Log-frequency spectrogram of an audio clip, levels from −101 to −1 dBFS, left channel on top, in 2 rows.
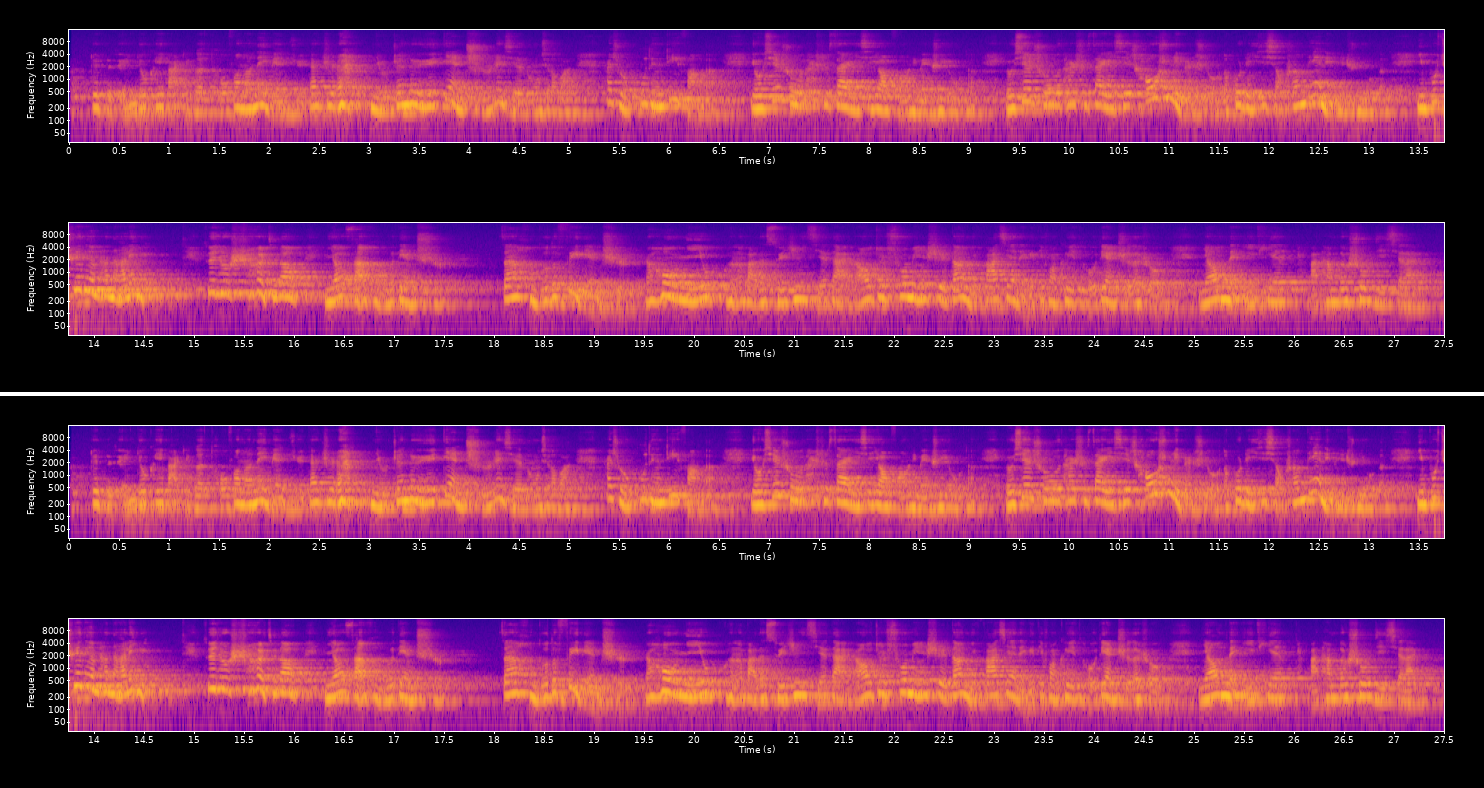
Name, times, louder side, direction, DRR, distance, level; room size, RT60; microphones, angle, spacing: voice 1, 0.2-14.5 14.9-17.5 18.1-27.2, right 1 dB, 20° right, 4 dB, 0.7 m, -27 dB
7.8 x 6.9 x 5.2 m, 2.3 s
head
